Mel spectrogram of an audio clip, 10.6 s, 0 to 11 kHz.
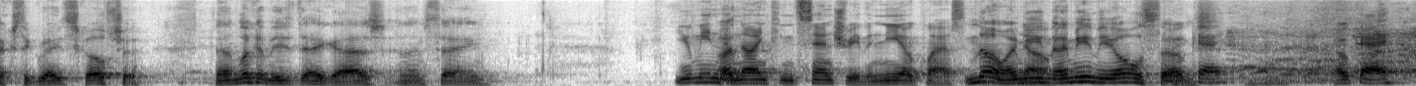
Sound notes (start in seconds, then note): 9.0 laughter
